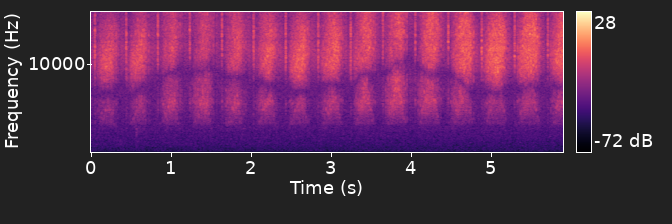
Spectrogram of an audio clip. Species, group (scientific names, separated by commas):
Chorthippus mollis, Orthoptera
